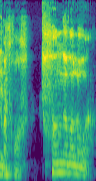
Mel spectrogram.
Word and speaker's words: Tagovailoa: That is actually Tagovailoa. That is the correct pronunciation of that name.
